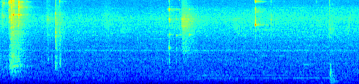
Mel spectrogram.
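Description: Light clinks and taps of laboratory glassware as a glass pipette and test tube are handled, a few separate small clicks with a brief rustle near the start. A faint low hum runs for a couple of seconds in the second half and stops with a soft knock.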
